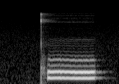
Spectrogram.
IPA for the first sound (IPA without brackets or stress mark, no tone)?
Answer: kʰ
